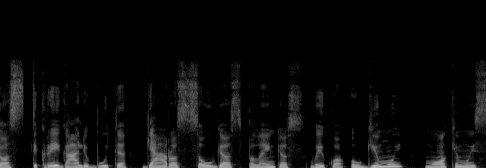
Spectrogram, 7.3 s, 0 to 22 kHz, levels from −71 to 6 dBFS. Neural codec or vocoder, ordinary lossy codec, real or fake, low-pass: none; AAC, 64 kbps; real; 14.4 kHz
